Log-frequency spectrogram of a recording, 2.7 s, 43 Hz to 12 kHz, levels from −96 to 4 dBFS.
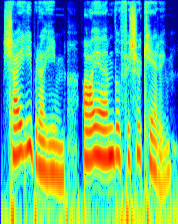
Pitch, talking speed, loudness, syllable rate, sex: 210 Hz, 155 wpm, -15 LUFS, 4.8 syllables/s, female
